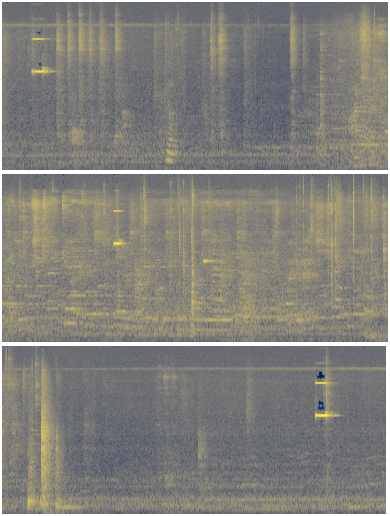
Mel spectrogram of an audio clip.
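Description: An elevator chime dings.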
